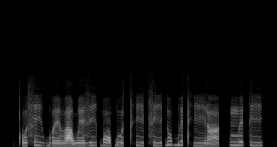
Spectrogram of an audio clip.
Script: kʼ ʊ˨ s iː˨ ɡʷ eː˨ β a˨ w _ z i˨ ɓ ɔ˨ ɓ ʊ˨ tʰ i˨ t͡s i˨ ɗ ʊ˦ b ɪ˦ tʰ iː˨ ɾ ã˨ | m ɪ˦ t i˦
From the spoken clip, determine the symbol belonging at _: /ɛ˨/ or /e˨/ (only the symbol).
e˨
